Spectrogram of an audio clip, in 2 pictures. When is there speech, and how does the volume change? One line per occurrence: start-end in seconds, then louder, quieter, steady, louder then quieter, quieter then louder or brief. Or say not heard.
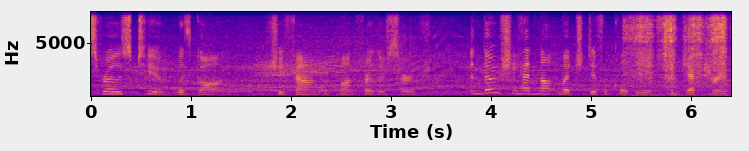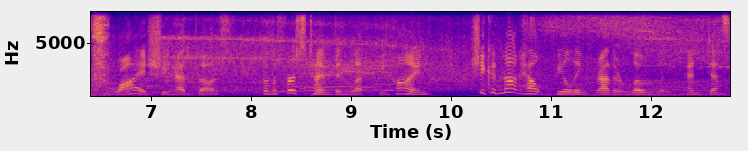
0.0-12.7 steady.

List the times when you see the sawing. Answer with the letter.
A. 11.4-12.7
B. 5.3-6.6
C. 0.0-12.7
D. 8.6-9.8
B.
